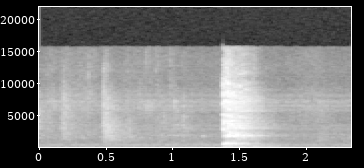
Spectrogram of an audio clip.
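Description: A man coughs once, about one and a half seconds in, into a lectern microphone. Otherwise there is only low room tone.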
